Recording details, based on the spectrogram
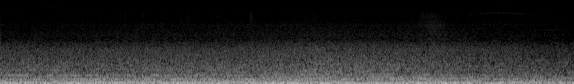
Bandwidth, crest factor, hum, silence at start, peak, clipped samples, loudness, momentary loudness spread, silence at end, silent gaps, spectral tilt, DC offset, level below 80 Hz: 15 kHz; 12 dB; none; 0 s; -14 dBFS; under 0.1%; -30 LUFS; 3 LU; 0 s; none; -7.5 dB/octave; under 0.1%; -30 dBFS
